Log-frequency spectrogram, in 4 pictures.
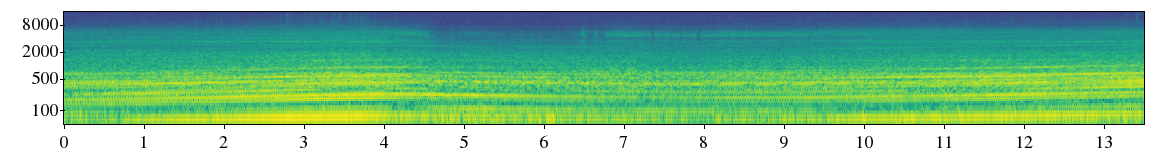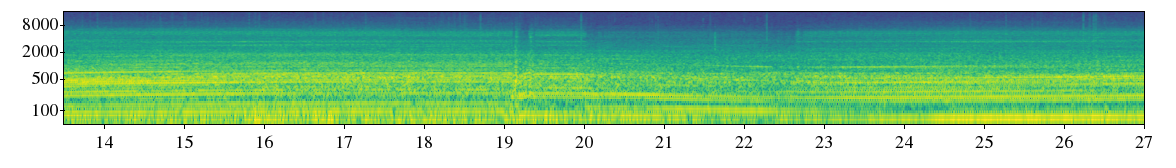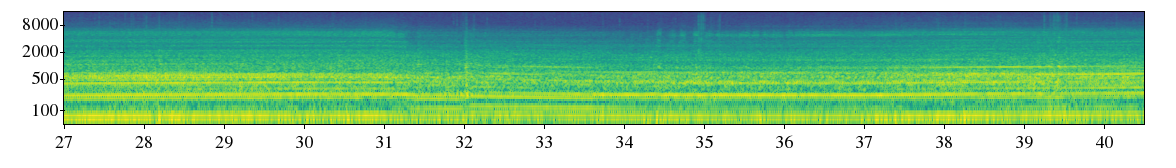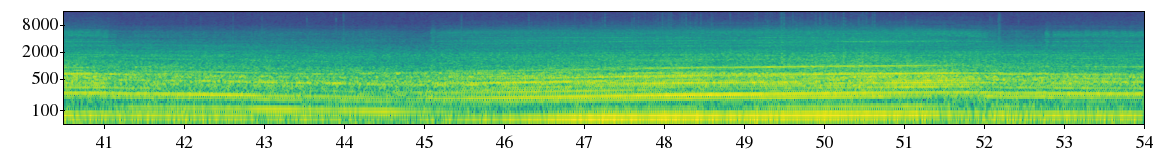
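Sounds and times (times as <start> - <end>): motorcycle engine and exhaust: 0.0 - 54.0.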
